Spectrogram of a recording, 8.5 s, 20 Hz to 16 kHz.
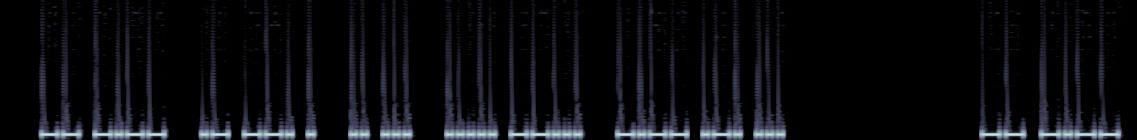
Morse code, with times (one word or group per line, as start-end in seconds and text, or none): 0.3-1.2 MY
1.5-2.4 AGE
2.6-3.1 IS
3.4-4.4 57
4.6-5.9 YRS
7.4-8.4 MY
